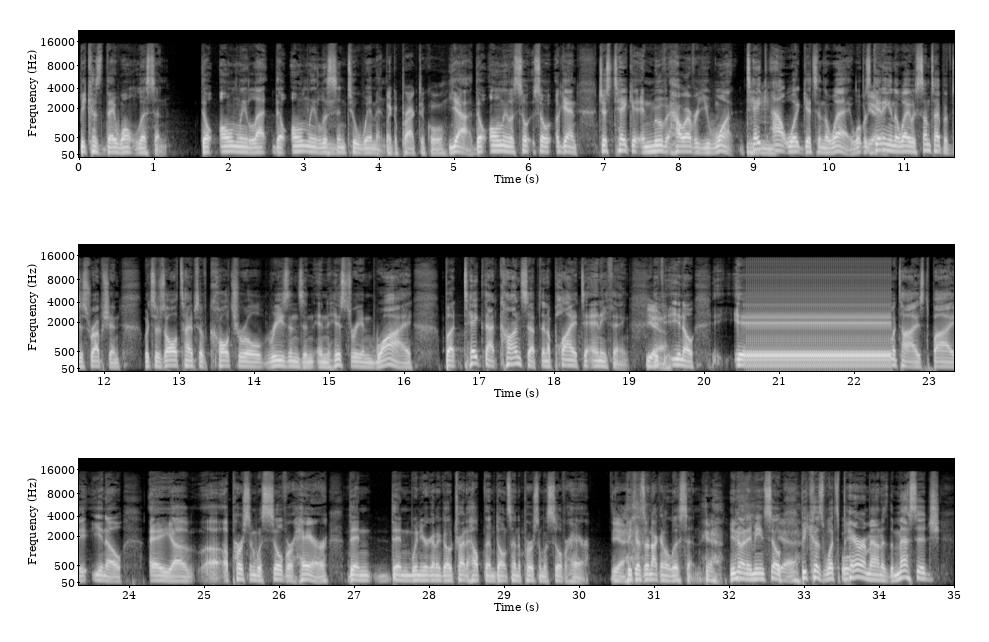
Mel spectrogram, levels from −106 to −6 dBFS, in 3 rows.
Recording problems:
audio freezing; at 21 s for 2 s

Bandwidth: 15 kHz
